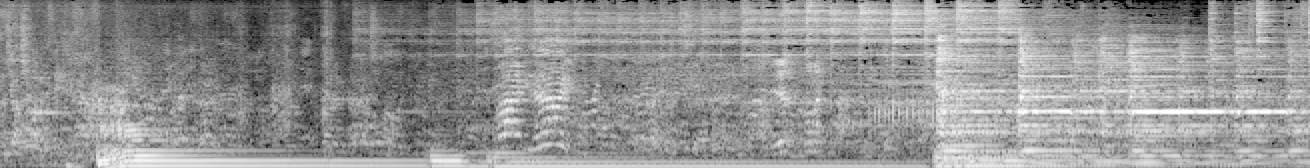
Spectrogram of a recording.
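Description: Live rock band through amplifiers: two long, slowly fading low notes on electric bass and guitar, then the full band with drums comes in about nine seconds in.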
